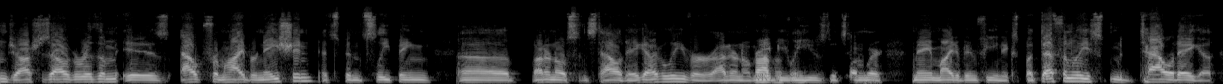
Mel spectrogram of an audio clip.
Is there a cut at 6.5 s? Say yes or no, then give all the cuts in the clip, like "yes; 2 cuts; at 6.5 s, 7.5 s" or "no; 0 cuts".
no; 0 cuts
